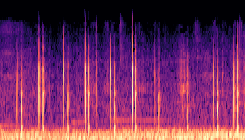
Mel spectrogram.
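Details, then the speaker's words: Vectra C old driveshaft removed during a gearbox replacement, twisted by hand with the mic held close: sharp hollow clunks, about eight in under three seconds. Worn inner CV joint with play, behind the knocking noise; the new shaft is silent. "I'll show you the noise this one makes compared to what it should sound like alright so if I grab this one I will show you this before but show you again if I twist you can hear pump it up to the microphone that knock"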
